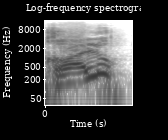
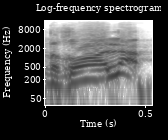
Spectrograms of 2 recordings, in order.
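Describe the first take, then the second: First: The second syllable has the vowel u. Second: The second syllable has the vowel a. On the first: "bukan ghalub" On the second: "bukan ghalab"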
